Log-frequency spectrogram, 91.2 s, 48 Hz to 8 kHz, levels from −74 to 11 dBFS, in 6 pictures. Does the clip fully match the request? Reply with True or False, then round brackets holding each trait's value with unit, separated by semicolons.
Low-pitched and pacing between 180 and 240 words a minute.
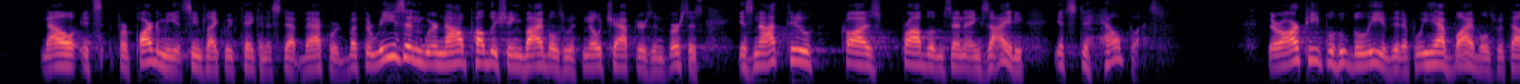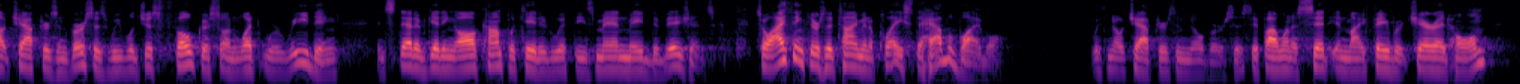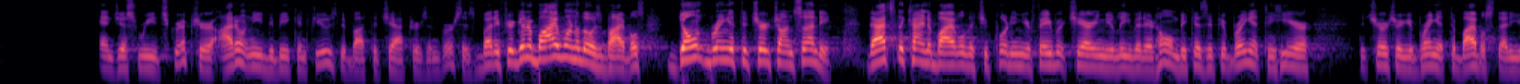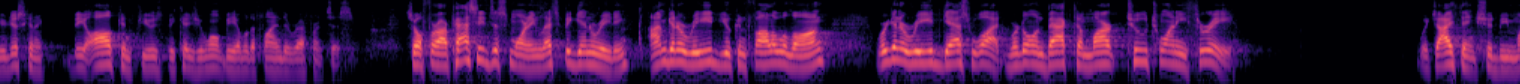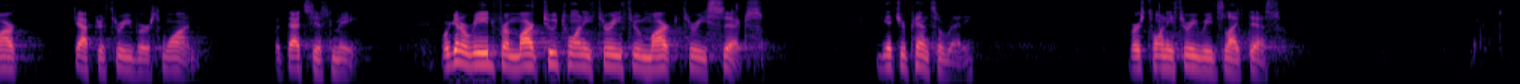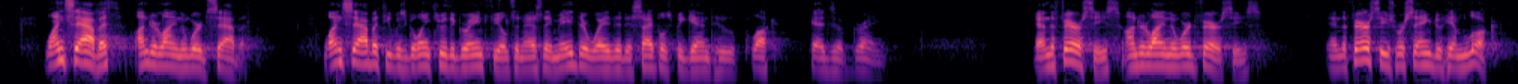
False (145 Hz; 190 wpm)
